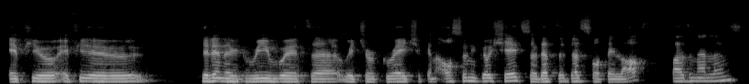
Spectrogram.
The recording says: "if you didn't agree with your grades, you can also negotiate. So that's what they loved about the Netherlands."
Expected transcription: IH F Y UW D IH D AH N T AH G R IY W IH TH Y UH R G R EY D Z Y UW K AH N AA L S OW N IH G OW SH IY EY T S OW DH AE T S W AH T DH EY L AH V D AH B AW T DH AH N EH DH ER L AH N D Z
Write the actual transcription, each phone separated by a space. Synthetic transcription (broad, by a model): IH F Y UW D IH D AH N T AH G R IY W IH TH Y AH R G R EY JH Y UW K AH N AA L S OW N IH G OW SH IY EY T S OW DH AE T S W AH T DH EY L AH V AH B AW T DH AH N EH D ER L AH N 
